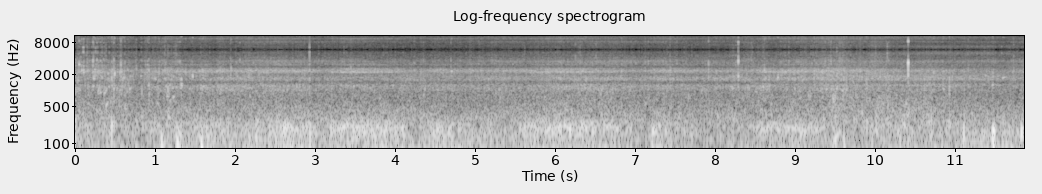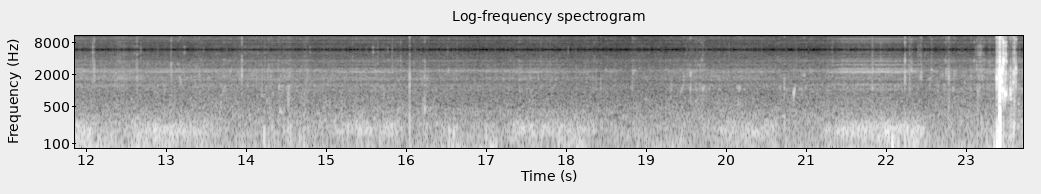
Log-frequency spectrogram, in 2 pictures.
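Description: Faint, muffled water sloshing and lapping around an action camera held at the sea's surface in shallow water, with soft low pulses every second or two.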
